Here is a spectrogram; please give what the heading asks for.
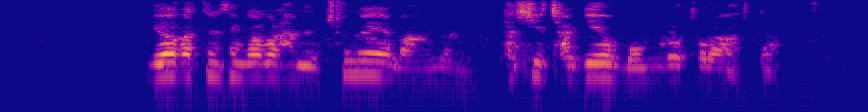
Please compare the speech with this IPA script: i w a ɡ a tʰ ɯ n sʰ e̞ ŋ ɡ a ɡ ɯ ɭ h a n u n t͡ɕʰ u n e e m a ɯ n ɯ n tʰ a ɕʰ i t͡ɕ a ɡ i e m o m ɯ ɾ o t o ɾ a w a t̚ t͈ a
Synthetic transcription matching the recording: i w a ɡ a tʰ ɯ n sʰ e̞ ŋ ɡ a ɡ ɯ ɭ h a n ɯ n t͡ɕʰ u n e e m a ɯ m ɯ n t a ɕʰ i t͡ɕ a ɡ i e m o m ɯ ɾ o t o ɾ a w a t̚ t͈ a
